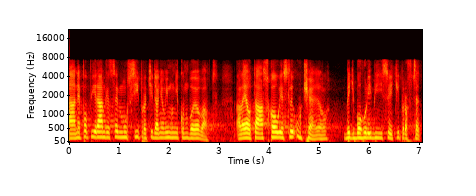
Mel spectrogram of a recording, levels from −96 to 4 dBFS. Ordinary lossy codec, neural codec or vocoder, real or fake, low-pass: MP3, 96 kbps; codec, 16 kHz, 6 kbps, DAC; fake; 7.2 kHz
